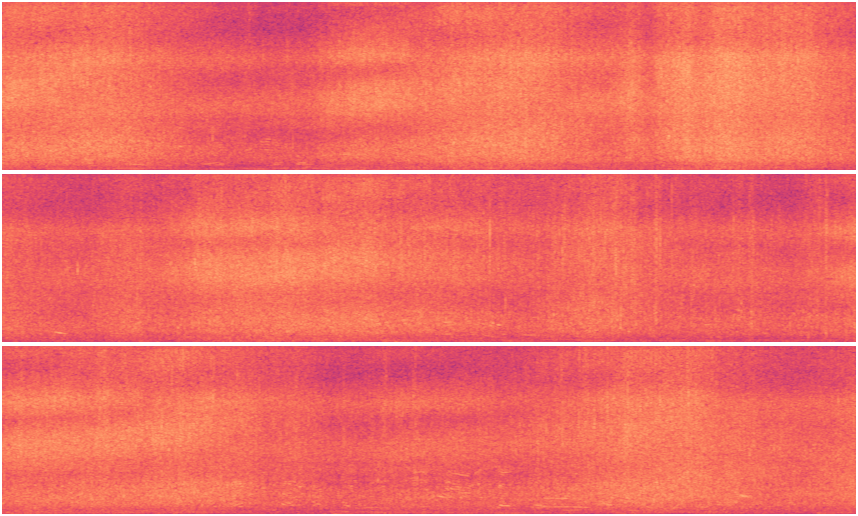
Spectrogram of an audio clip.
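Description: Ocean surf rolling onto a beach on a fine day, a continuous loud wash of breaking waves swelling and easing, with wind buffeting the microphone throughout.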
